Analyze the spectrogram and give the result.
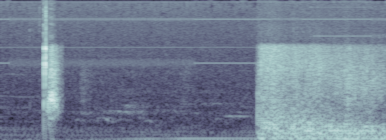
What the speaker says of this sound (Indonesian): apakah meriam ini akan mengenai si monyet?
